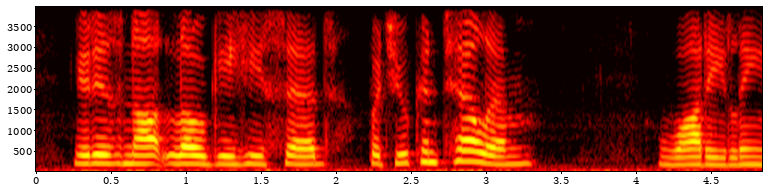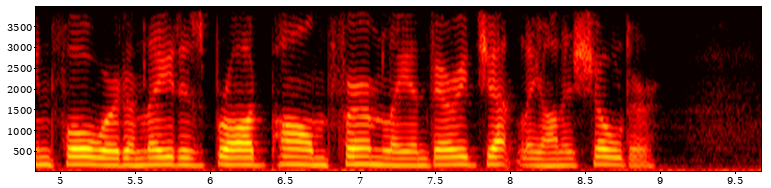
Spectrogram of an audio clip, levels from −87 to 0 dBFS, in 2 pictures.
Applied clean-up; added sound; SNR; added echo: none; none; none; none.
